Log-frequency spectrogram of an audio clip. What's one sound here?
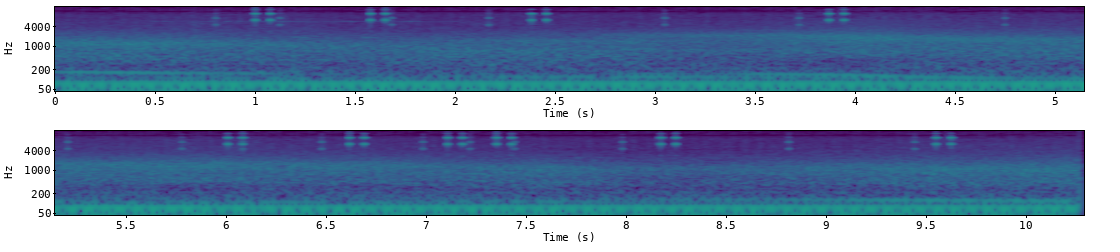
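Short, high interface clicks sound again and again.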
